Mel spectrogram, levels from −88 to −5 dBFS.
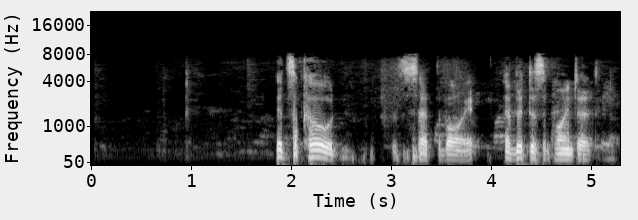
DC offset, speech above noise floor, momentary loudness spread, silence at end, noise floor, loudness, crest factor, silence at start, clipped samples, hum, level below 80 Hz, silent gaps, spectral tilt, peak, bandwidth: under 0.1%; 56 dB; 9 LU; 0.1 s; -73 dBFS; -17 LUFS; 16 dB; 1.85 s; under 0.1%; none; -58 dBFS; none; -3.5 dB/octave; -2 dBFS; 8.4 kHz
